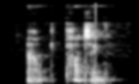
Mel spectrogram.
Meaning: present participle and gerund of outputt
- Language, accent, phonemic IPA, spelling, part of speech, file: English, Southern England, /aʊtˈpʌtɪŋ/, outputting, verb, LL-Q1860 (eng)-outputting.wav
